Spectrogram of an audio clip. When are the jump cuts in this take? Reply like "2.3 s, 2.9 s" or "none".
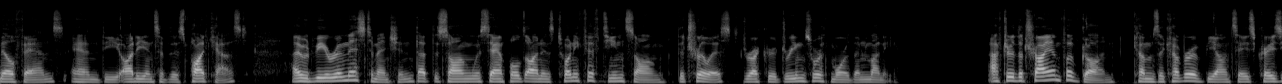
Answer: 7.4 s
